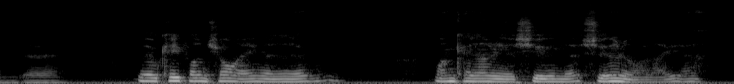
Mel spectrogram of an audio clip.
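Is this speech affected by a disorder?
Yes: Parkinson's.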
